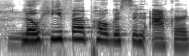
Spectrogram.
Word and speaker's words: Lohifa Pogoson Acker: local Hamilton community know this magnificent human being, Loheifa Pogusen Aker. Did I get the pronunciation close?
